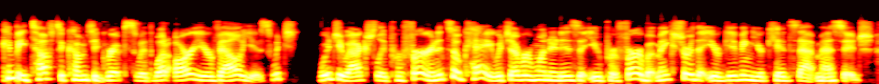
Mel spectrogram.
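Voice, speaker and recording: A woman with a mid-range voice speaks as a podcast guest, explaining advice conversationally and in a measured way. The sound is dry, with no room to it, and slightly lo-fi. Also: medium pitch, no echo. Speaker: podcast guest, psychotherapist and author.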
